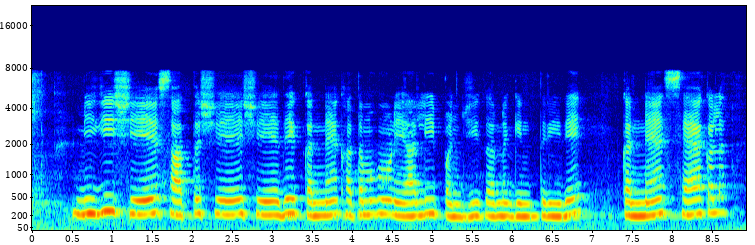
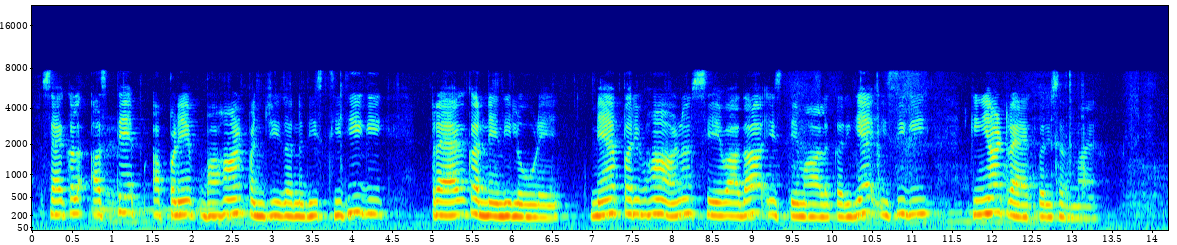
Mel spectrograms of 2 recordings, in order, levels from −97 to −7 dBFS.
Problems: none marked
